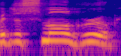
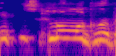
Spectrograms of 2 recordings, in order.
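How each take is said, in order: First: Said in the usual way. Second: Higher, louder, stressing "small"; "small" punched up in agreement; emphatic agreement. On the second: Real, not acted. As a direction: lean on "small" in "it's a small group". Agreeing about voice actors.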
